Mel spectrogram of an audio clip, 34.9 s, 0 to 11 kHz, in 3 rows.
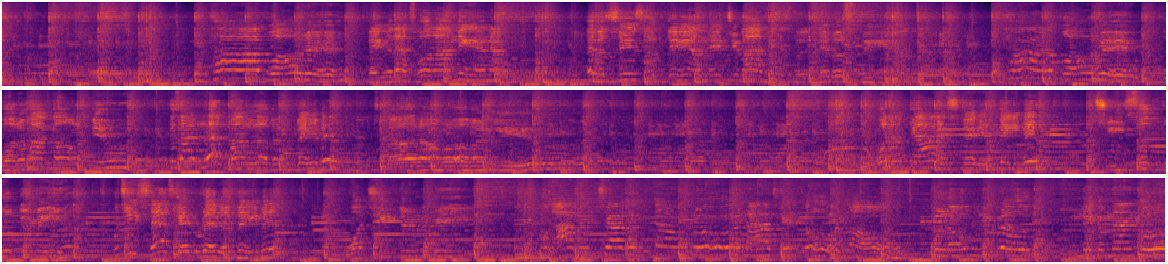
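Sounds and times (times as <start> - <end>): acoustic rhythm guitar: 0.0 - 34.9
electric lead guitar: 0.0 - 34.9
slapped upright bass: 0.0 - 34.9.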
